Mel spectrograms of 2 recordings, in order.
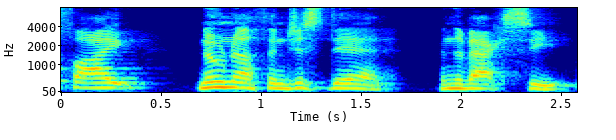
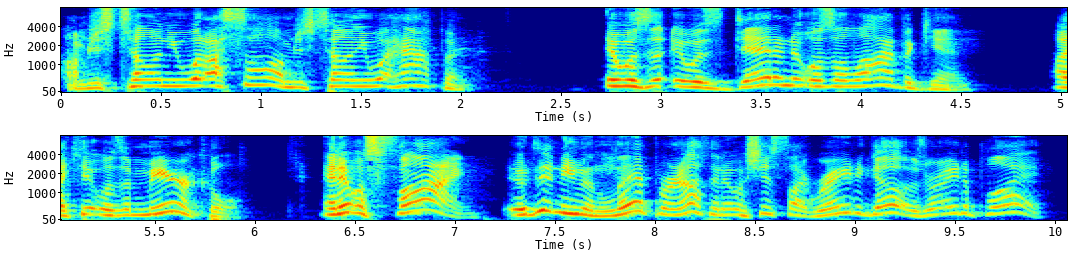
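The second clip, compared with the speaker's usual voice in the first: higher and louder, protesting it's true; amazed insistence; 8 semitones higher, 8 dB louder than usual. Real, not acted. Preacher telling the congregation about the revived dog, excited and high. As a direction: swear to the congregation you saw it.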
